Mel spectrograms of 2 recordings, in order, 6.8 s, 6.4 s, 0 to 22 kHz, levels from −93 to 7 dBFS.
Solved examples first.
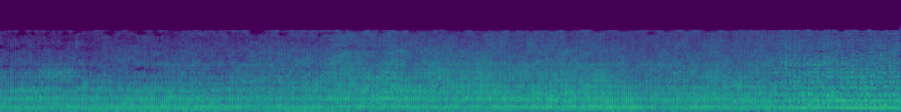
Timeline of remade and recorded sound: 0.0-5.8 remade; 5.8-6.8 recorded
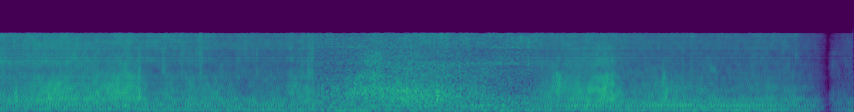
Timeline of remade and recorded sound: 0.0-2.4 remade; 2.4-4.0 recorded; 4.0-6.4 remade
